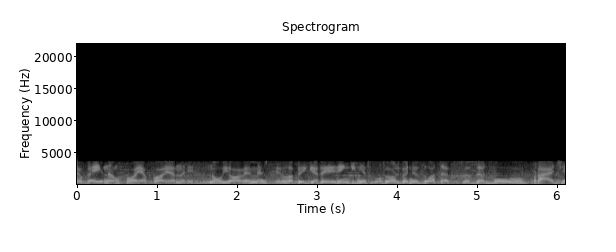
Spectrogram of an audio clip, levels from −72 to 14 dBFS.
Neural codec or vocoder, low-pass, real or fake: none; 3.6 kHz; real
